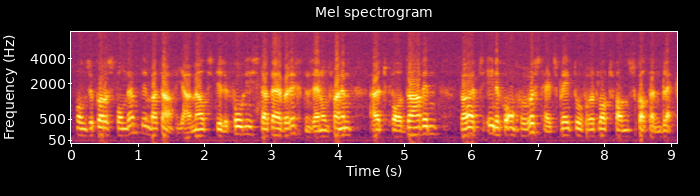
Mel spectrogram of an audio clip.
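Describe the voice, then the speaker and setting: Man acting radio drama newsreader, male, formal, measured, factual bulletin style, tinny narrow-band recording. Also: mid-range voice, close to an everyday voice. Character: male radio newsreader giving solemn 1930s air race bulletins. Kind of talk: scripted radio news bulletin.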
